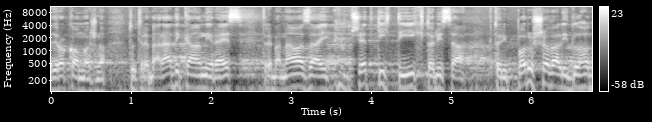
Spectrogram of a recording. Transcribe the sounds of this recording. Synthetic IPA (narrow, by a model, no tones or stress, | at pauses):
ɟɾɔkɔʊmɔʒnɔ | t̪ut̪ɾɛ̰ba̰ɾad̪ikaːlniɾɛs | t̪ɾɛ̰ba̰naɔzajfʃɛt̪kiːxt̪iːxkt̪ɔɾiːsakt̪ɔɾiːpɔɾuʃɔʋalid̪l̩ɦɔd̪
